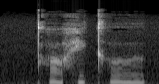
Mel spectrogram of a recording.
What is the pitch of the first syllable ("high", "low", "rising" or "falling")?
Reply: falling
